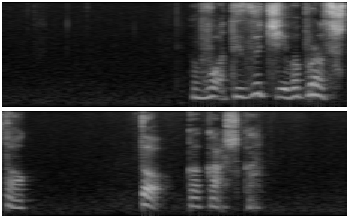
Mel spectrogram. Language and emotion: Russian, angry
